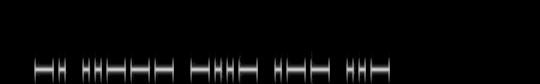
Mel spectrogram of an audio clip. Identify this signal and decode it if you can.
Morse code, heard as a keyed tone, about 24 wpm, 700 Hz. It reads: N2XWU
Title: Speed Racing - USA 1x3 Call Signs 20wpm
